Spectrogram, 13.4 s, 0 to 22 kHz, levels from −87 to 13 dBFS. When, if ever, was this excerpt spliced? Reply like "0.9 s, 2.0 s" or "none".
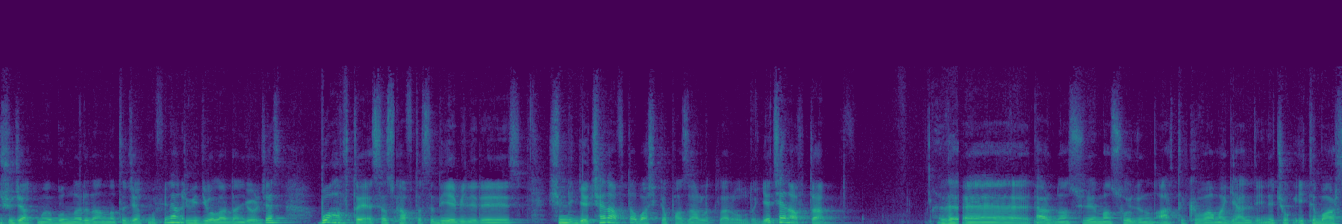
1.8 s, 2.4 s, 3.9 s, 9.6 s, 10.3 s, 11.9 s

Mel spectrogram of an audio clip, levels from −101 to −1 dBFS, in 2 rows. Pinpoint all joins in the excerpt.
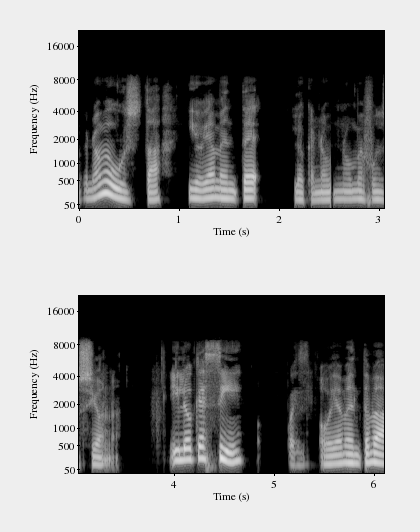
2.5 s

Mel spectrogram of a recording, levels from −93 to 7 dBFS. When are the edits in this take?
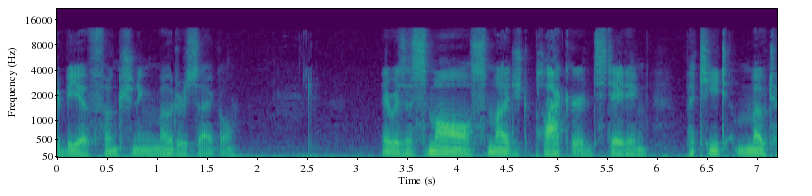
none

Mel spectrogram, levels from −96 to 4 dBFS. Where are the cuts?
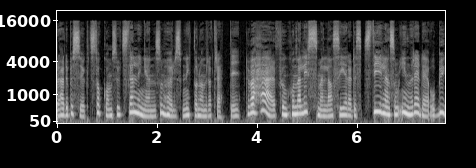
2.5 s, 3.7 s, 6.1 s

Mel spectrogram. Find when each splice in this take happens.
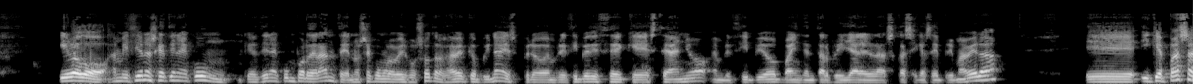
1.1 s

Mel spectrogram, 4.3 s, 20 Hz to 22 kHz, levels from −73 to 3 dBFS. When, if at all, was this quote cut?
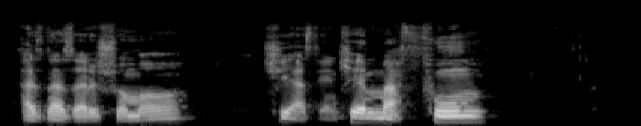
2.2 s

